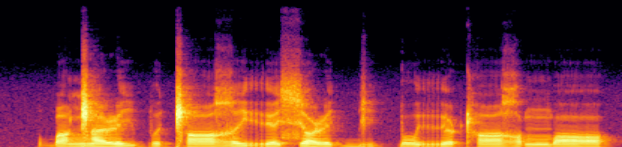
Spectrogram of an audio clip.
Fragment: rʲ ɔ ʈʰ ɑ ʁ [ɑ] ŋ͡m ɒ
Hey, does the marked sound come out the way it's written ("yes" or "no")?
no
